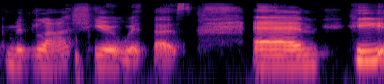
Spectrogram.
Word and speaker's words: Mydlarz: And the last name is it Midlash. Oh wow. Yes, you've been practicing Midlash. That is correct. Oh, I'm so excited to have Ger. So, we have Dr. Voytech Midlash here with us and he is the director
